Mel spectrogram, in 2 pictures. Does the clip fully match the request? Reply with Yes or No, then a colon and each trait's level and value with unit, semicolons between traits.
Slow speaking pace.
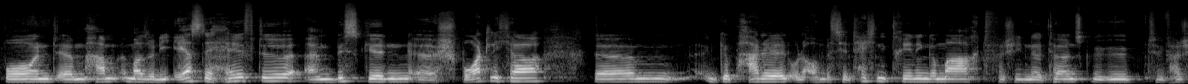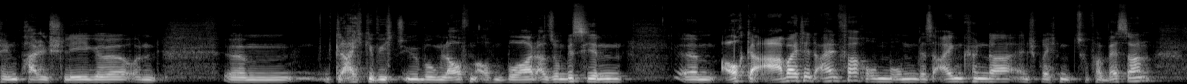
Yes: slow, 120 wpm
